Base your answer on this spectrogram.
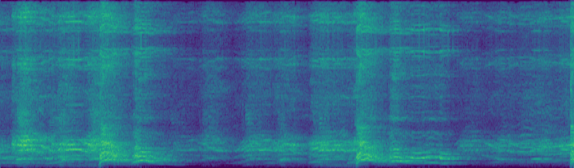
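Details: A three-month-old Australian Cattle Dog (Blue Heeler) puppy, prompted by coyotes howling, howls in high, wavering, drawn-out notes broken by short yips.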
